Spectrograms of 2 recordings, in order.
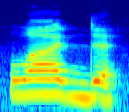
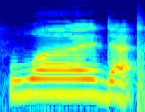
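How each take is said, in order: The two takes are said the same way.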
